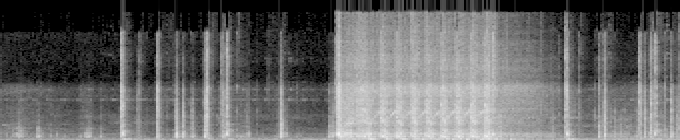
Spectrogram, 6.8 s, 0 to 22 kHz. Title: (397) L300: HARD STARTING BA?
